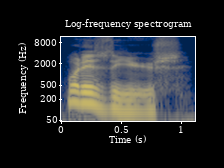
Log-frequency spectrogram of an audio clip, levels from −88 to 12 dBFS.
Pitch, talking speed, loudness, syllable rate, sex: 115 Hz, 215 wpm, -17 LUFS, 5.3 syllables/s, male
